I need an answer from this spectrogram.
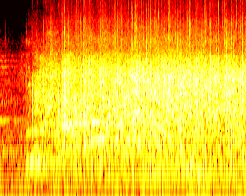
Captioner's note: audience applauds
